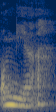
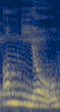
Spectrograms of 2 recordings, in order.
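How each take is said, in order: First: The name ends with an 'ah' sound. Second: The name ends with an 'oh' sound. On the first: The speaker calls it wrong. "not omnia" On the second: The speaker calls it right. "I meant to say omnio"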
